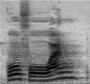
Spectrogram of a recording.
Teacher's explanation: Kufuwan idhar, ini tidak berdengung.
